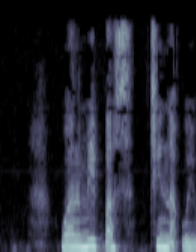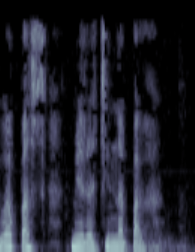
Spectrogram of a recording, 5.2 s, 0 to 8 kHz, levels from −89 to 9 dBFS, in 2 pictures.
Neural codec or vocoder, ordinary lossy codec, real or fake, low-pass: none; MP3, 32 kbps; real; 7.2 kHz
